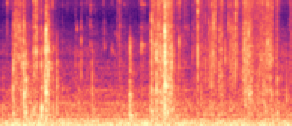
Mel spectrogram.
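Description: A Nestlé Crunch Rice Krispies chocolate bar being unwrapped and eaten up close: crinkly wrapper rustles and sharp crunchy bites with chewing, steady and intimate, with no talking.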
